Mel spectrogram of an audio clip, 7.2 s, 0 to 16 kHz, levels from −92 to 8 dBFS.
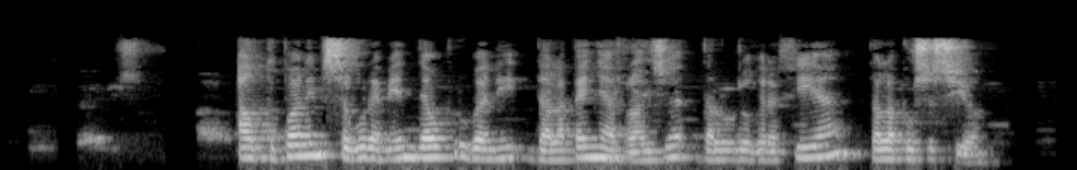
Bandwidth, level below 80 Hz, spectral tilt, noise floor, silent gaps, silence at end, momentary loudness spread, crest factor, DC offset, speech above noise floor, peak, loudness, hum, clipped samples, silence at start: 7.8 kHz; -60 dBFS; -3 dB/octave; -51 dBFS; none; 0.6 s; 18 LU; 18 dB; under 0.1%; 34 dB; 0 dBFS; -16 LUFS; none; under 0.1%; 0.55 s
